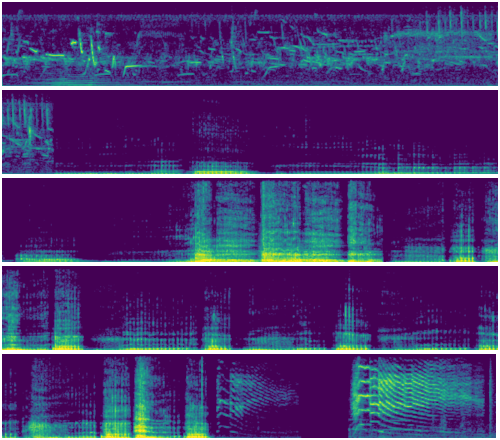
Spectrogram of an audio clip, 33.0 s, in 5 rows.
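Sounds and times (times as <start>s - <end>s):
large animal roaring: 7.3s - 29.3s.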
